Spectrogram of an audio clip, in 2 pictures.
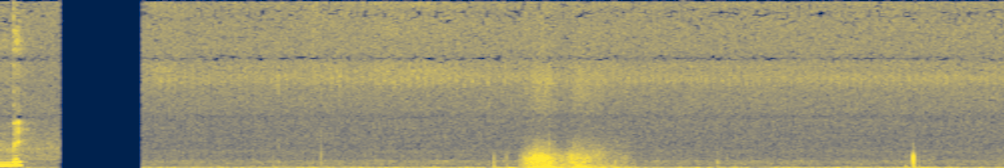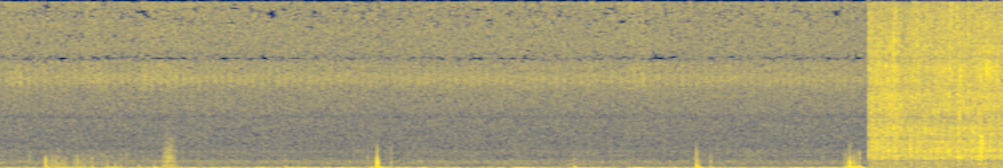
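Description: A cat licks its paw with soft wet clicks.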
